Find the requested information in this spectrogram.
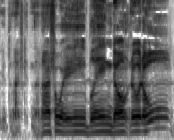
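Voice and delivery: rising, drawn-out cry of alarm; mock panic. Acted nightmare panic.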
